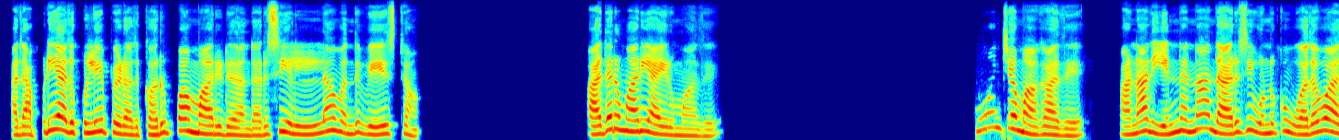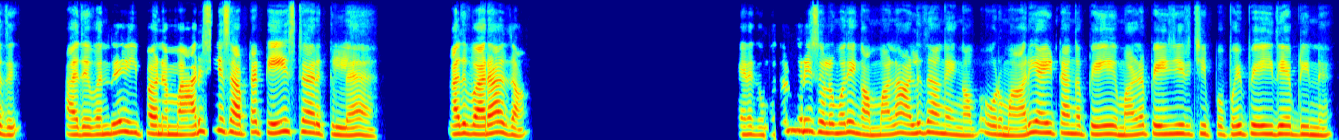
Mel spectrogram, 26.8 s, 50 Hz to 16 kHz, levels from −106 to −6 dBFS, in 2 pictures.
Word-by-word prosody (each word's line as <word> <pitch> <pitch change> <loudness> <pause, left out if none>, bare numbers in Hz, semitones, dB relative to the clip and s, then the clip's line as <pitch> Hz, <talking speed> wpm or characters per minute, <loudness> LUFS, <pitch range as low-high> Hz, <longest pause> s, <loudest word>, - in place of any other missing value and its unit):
அது 205 - -1
அப்படியே 285 - +2
அதுக்குள்ளயே 260 +1 +2
போய்டும். 220 -5 +2
அது 190 - -4
கருப்பா 240 +8 +1 0.2
மாறிடும். 205 -3 +1
அந்த 180 +1 -3
அரிசி 210 +8 0
எல்லாம் 230 +9 +1
வந்து 235 +3 -2
வேஸ்ட்டாம். 215 -3 -1 1.7
பதரு 270 +12 +4
மாரி 285 +1 +5
ஆயிருமா, 190 -4 0
அது. 165 0 -7 2.6
பூஞ்சம் 350 -1 0
ஆகாது. 195 -4 0 0.5
ஆனா, 220 +7 +2
அது 270 - +2
என்னன்னா, 285 +7 +2
அந்த 265 -7 +3
அரிசி 265 +7 0
ஒண்ணுக்கும் 240 +2 -1
உதவாது. 245 -2 +2 0.6
அது 200 0 0
வந்து 225 +4 -1 0.2
இப்ப 225 0 -1
நம்ம 210 -1 -2 0.2
அரிசிய 290 +4 -3
சாப்பிட்டா 235 +3 +1
டேஸ்ட்டா 275 +2 +1
இருக்குல்ல. 200 -4 -3 1.1
அது 235 +2 +2
வராதாம். 215 -5 +2 2.2
எனக்கு 205 -2 -5
முதல் 275 +9 -10
முறை 295 0 -1
சொல்லும்போதே, 245 +1 -1
எங்க 205 -3 -2
அம்மால்லாம் 200 +6 -3
அழுதாங்க. 245 0 -2
எங்கப் 180 -1 -6
ஒரு 205 -2 -3
மாரி 180 +9 -2
ஆயிட்டாங்க. 235 -2 -1
பேய் 215 +1 +1 0.2
"மழை 200 +4 -3
பேய்ஞ்சிடுச்சு. 220 0 -1
இப்ப 205 0 -10
போய் 215 -1 -2
பேயிதே!" 220 0 +1
அப்படின்னு. 195 -2 -3
225 Hz, 120 wpm, -22 LUFS, 205-265 Hz, 2.6 s, மாரி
